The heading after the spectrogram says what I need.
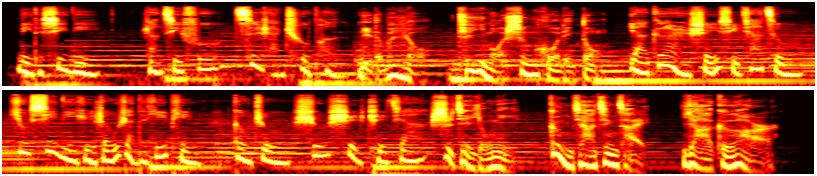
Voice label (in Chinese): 国语女声配音，广告 水洗家族 男女合配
